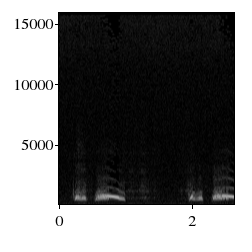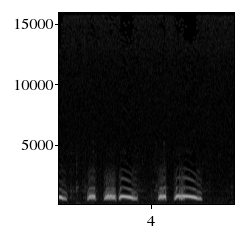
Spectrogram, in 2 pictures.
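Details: Decoy-training spotted dove cooing repeatedly: four phrases of short paired notes leading into a longer downslurred coo, roughly one phrase per second, no other sounds.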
